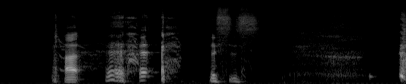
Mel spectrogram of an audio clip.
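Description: A person coughs several times in close, loud bursts, with rough throat-clearing sounds and a breathy exhale between them, and a final short cough at the end.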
